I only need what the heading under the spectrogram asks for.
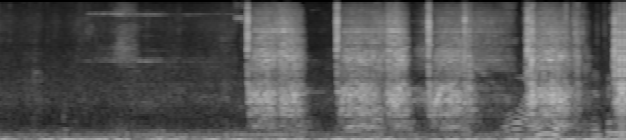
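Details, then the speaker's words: Car trying to start without jump leads: laboured, uneven slow cranking bursts, starter dragging and never catching; battery likely dead, owner advised to check for a current leak. "попробуем наверно по единице загибается это наверное аккумулятор умер совсем на аккумулятор совсем у я давайте пробуйте заводите"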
